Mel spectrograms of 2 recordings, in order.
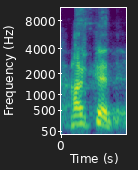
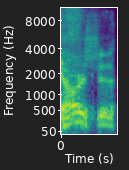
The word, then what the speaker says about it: Harid: name is harit Sir how do you say it again it's harid hasid how do you oh harid I can't see that harid okay harid how are you great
